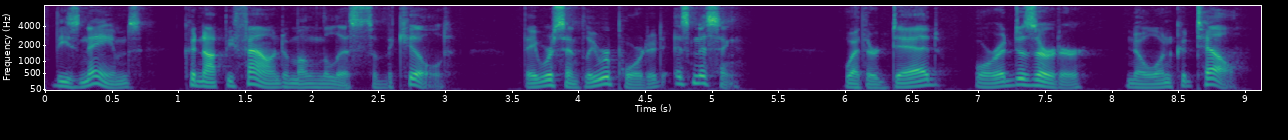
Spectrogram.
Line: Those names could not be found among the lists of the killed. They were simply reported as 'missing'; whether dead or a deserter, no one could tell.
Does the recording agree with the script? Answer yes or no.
no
